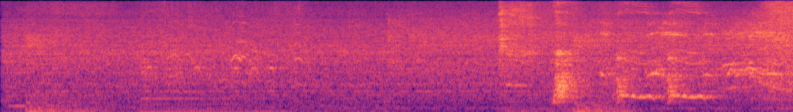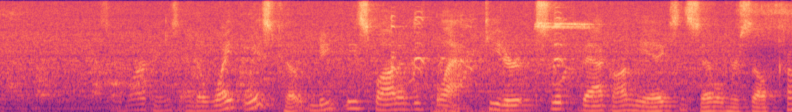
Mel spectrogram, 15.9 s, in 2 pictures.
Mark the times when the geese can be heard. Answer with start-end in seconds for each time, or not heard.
1.4-3.1, 6.0-7.9, 11.8-13.7.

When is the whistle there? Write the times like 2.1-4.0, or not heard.
0.2-1.2, 5.7-6.3, 12.2-13.8.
